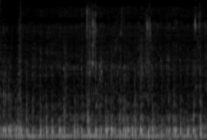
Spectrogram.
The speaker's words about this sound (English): It's a Black & Decker. I mean, it's a good coffee maker. It's just so freaking, it's so loud. Ooh, that's a good coffee maker. It's just too loud, babe.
